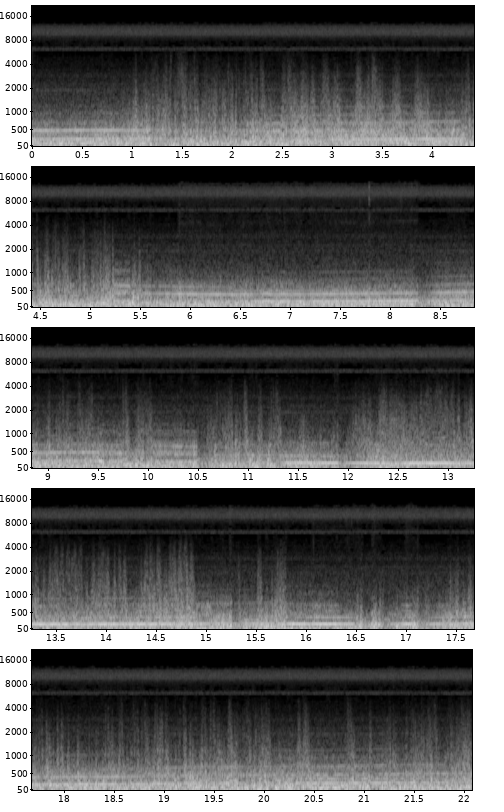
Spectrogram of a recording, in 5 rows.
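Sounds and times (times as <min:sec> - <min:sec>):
motorcycle engine running: 0:00.0 - 0:22.0
wind rushing over microphone: 0:00.0 - 0:22.0.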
